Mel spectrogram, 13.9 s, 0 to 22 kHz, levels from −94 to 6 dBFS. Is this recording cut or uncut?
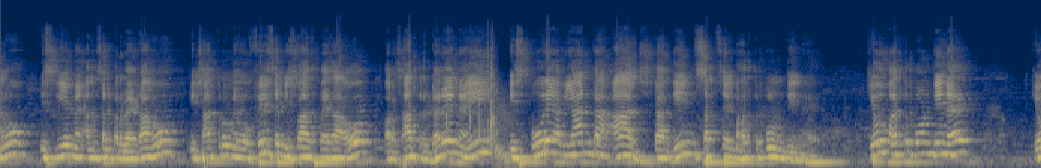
cut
